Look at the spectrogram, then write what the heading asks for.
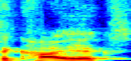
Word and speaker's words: AquaX: So the hardest thing to understand about our company is how to pronounce it. It's AquaX. You did very well, by the way, for someone who's never seen the name before. It's a contraction of Aqua and AI and Exchange.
